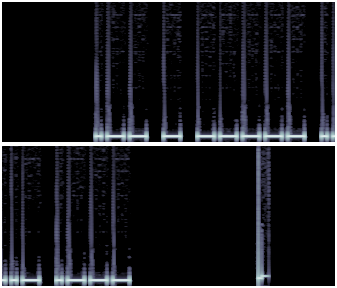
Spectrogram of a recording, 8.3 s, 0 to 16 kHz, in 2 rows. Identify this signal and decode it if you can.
Morse code, heard as a keyed tone, about 17 wpm, 700 Hz. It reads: WT0VJ
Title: Code Groups - 5 Letter:Numbers - 17wpm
